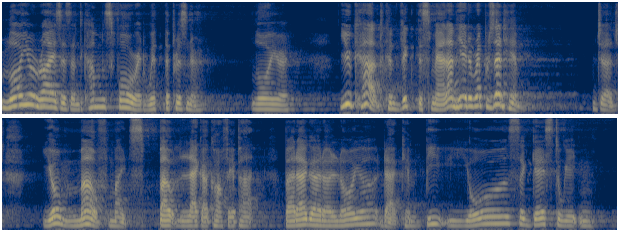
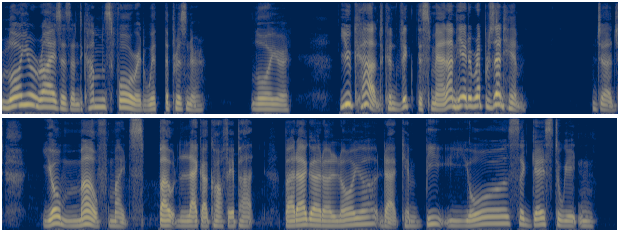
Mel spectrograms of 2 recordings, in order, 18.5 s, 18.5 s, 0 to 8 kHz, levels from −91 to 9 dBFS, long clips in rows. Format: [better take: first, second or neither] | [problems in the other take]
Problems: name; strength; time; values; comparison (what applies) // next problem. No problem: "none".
second | room echo; dies away in 1.6 s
